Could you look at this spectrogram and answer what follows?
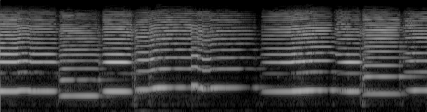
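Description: A solo Irish fiddle carries the second section of a tune in a brisk sequence of bowed notes with slides and ornaments. The tone is rich and bright, close and clear with no talk over it.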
